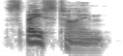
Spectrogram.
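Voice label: "space-time", English, British English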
